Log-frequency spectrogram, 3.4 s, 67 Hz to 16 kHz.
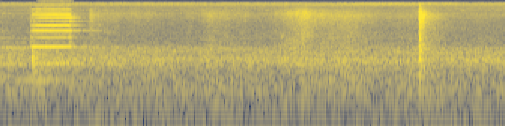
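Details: COZING-T03 portable cold laser pain-relief therapy device (650 nm) switched on with its middle button: a short electronic beep, then a brief click in a quiet room, device beep.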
